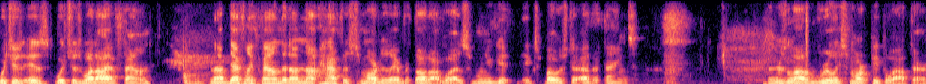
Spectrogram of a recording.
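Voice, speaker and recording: A man at medium pitch and a moderate pace with monotone, flat intonation. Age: 60s. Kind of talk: casual chat.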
